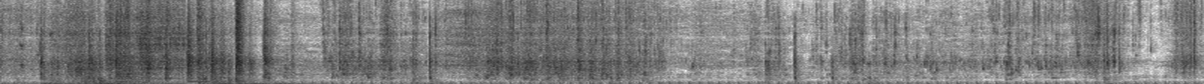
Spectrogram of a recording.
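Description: Small boat's engine running steadily under way, with water rushing and splashing along the hull, loudest in the first second or so.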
